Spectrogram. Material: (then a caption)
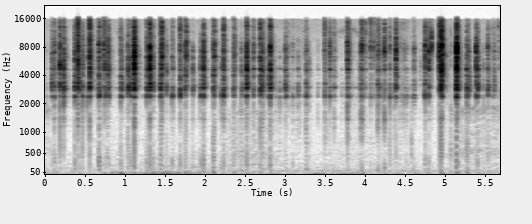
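Plastic. Rectangular sunglasses with dark tinted lenses, worn on the face, have their lenses and frame tapped quickly with long fingernails. About 38 rapid, bright, clicky taps sound in uneven bursts, each sharp and dry with almost no ring and no low end.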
